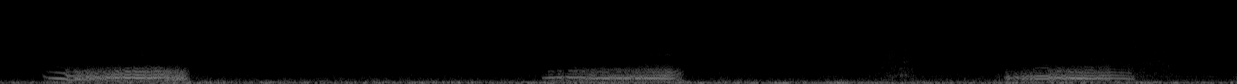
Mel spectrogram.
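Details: An 18-year-and-3-month-old toy poodle napping while home alone; three slow snores about every four to five seconds, each a rasping, buzzy breath lasting over a second, with quiet room hiss between.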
